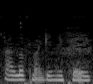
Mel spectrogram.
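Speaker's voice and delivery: soft, barely audible mumble. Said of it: "Can you speak up a little bit louder".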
